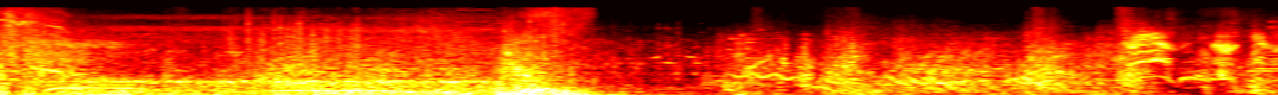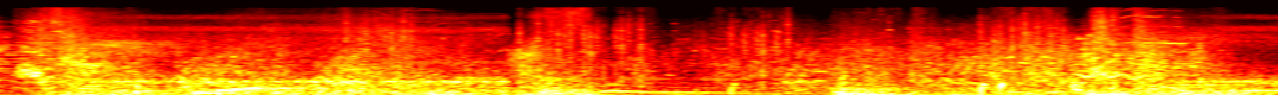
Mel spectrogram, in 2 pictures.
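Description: Video game sound effects of fiery shots and bursts play.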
